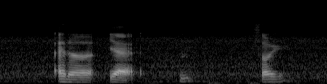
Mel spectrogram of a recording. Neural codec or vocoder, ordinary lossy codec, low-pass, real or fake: none; none; 7.2 kHz; real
